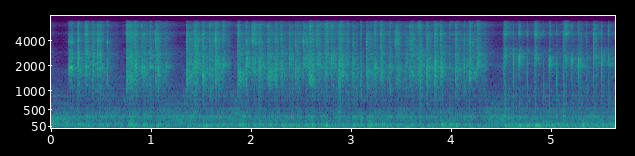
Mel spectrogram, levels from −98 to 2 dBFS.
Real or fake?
fake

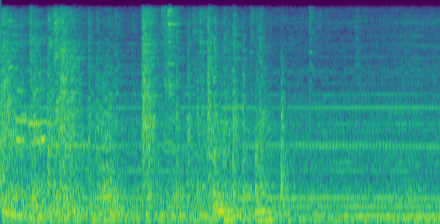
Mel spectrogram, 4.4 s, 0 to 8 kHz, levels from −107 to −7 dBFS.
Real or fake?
real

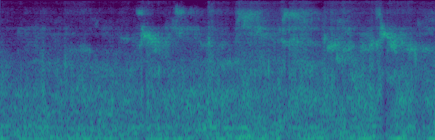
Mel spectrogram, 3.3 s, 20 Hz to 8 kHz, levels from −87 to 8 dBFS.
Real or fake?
fake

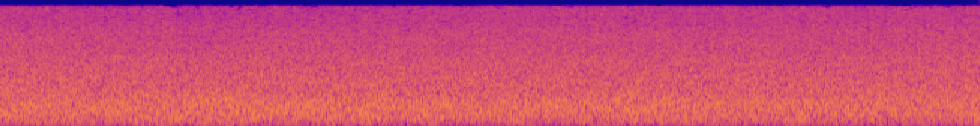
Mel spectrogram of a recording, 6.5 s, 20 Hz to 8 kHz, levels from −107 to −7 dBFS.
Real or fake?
real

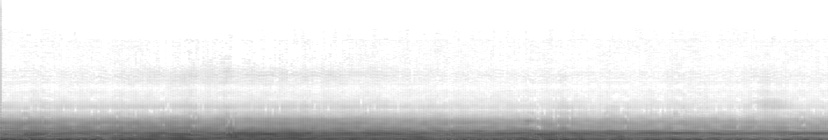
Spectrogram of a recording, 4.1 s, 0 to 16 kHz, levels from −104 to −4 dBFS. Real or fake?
fake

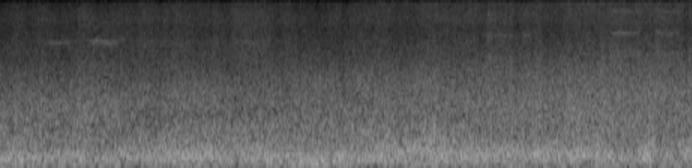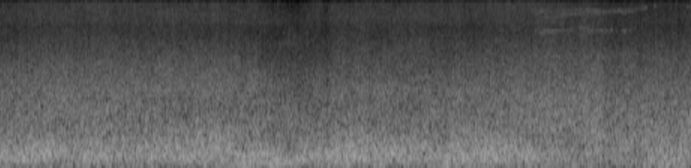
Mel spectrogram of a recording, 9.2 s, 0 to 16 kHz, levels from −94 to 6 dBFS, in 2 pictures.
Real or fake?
real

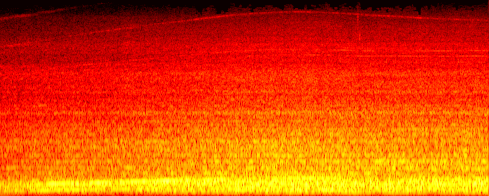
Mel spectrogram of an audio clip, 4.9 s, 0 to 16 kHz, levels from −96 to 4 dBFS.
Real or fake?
real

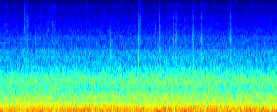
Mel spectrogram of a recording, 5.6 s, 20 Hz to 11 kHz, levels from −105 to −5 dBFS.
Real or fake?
real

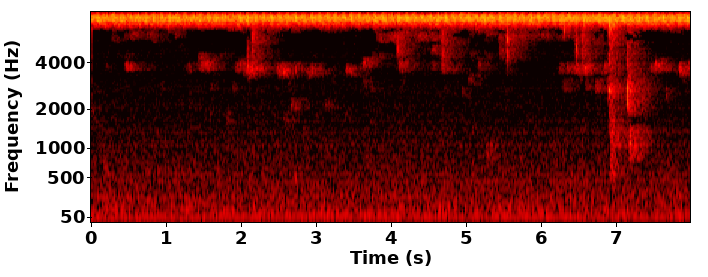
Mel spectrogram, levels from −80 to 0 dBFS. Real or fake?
real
